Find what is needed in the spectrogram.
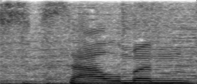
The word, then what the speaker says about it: salmon: F-O-L-K-S. I pronounced the L in a lot of things, I realized. Folks, Salmon. That's it.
